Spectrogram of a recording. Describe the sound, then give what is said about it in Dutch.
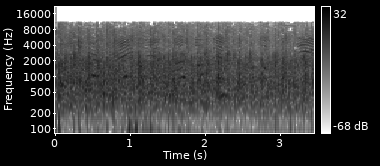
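Sustained audience applause, a dense wash of many hands clapping at steady loudness throughout, with some voices mixed in the crowd noise. “Nou, een groot applaus voor onze voorouders.”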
